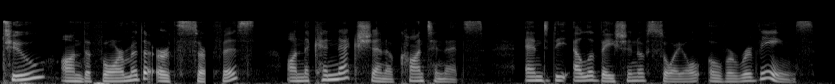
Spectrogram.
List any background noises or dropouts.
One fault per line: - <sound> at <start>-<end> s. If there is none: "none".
- dropout at 2.0-2.1 s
